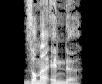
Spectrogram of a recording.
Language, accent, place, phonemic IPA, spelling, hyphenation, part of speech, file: German, Germany, Berlin, /ˈzɔmɐˌɛndə/, Sommerende, Som‧mer‧en‧de, noun, De-Sommerende.ogg
- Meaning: late summer, end of summer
